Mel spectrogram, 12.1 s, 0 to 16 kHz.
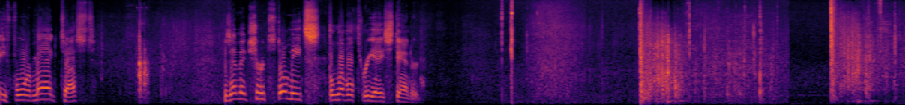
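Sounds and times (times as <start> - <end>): gunshot with rumbling echo: 8.5 - 9.8, 11.0 - 12.0.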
